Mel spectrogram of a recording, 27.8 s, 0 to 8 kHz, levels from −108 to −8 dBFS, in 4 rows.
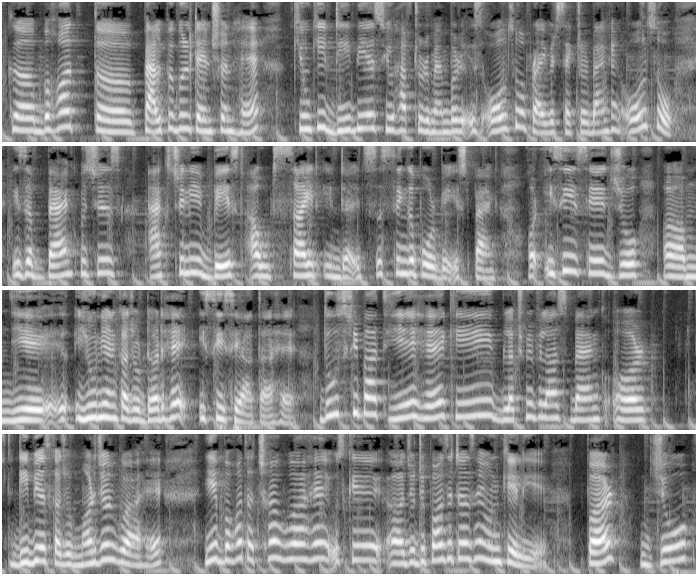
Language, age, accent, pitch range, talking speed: Hindi, 30-49, native, 220-285 Hz, 160 wpm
